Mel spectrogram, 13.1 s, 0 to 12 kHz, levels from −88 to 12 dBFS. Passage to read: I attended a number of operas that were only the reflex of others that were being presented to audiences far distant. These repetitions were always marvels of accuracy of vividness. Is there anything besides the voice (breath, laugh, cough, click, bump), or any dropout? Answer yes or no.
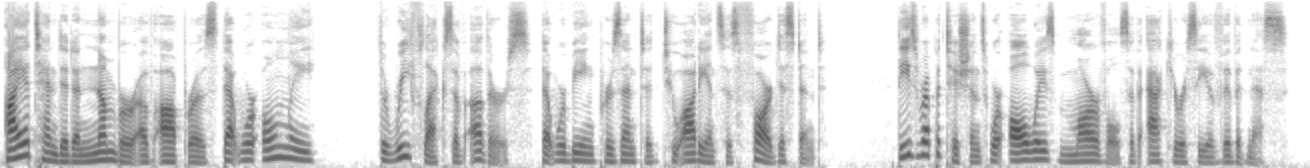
no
